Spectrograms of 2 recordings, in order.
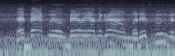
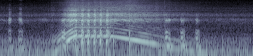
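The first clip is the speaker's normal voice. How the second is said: hearty laugh; 6 semitones higher than usual. Real, not acted. Laughing at the tire.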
